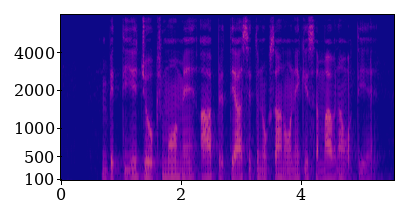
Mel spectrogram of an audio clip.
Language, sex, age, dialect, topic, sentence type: Hindi, male, 18-24, Kanauji Braj Bhasha, banking, statement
